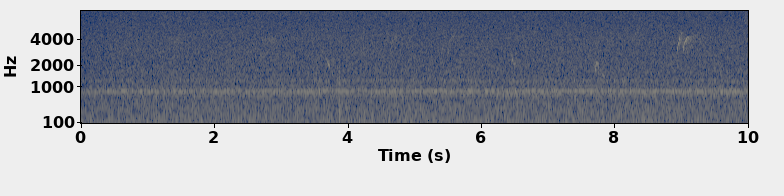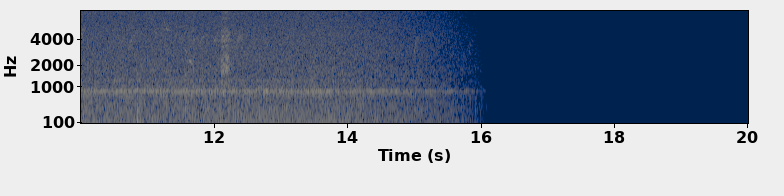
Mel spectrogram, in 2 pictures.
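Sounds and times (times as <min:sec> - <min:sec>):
faint steady hum: 0:00.0 - 0:16.1
steady hiss: 0:00.0 - 0:16.1
faint bird chirps: 0:02.6 - 0:16.1.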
